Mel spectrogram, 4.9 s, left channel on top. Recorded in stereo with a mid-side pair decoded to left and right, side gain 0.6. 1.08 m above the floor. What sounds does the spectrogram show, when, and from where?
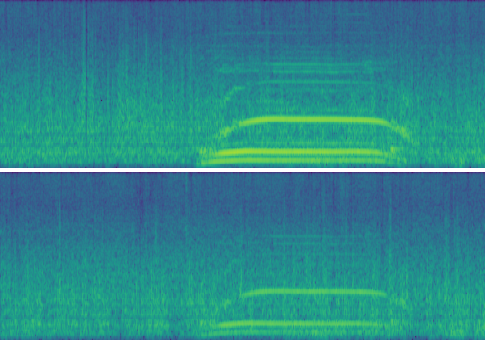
1.9 s an alarm: 45° left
